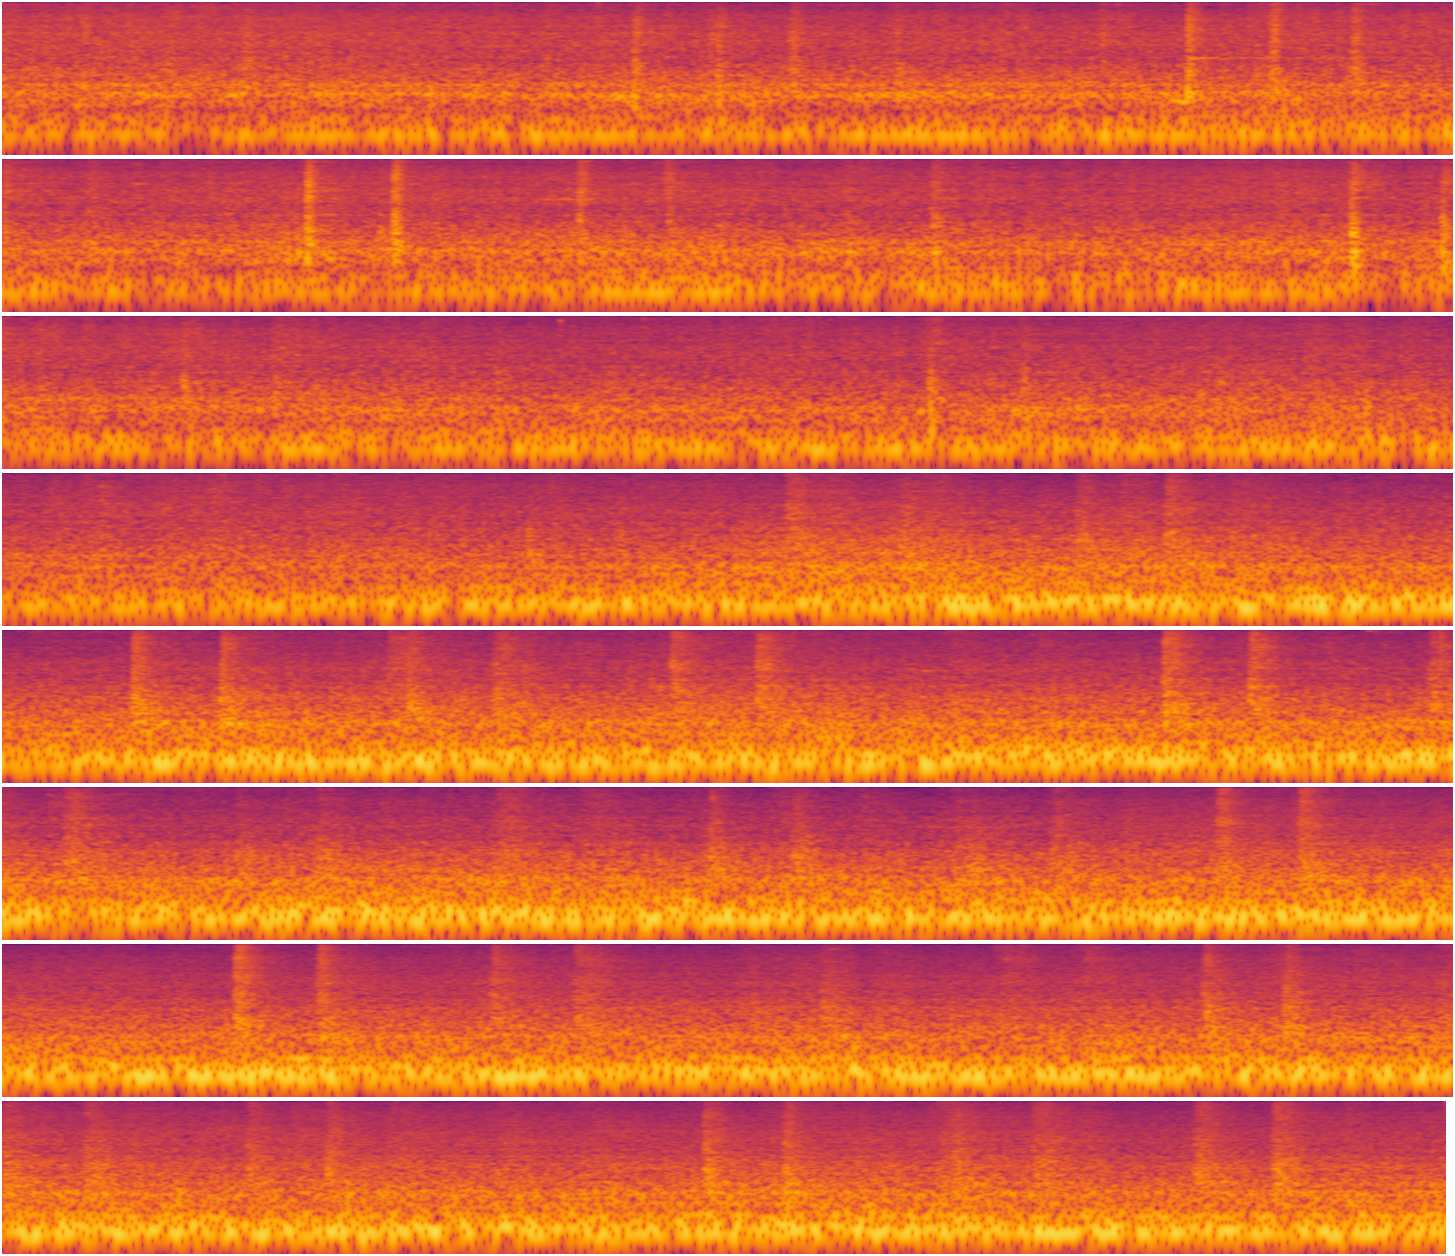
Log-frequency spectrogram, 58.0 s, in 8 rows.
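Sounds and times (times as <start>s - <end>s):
train rumbling on bridge: 0.0s - 58.0s.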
